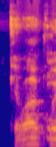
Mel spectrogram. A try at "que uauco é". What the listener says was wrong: Aquela outra sílaba U, parece que já não sai, que uauco é. Que uauco é. Que uauco é, não é?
